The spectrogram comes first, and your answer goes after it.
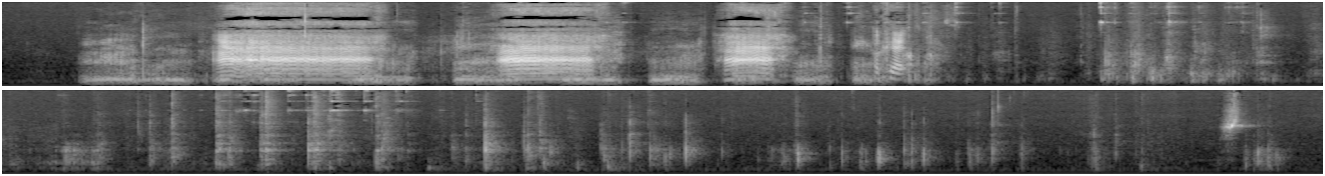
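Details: Gracie, a pet dog, playing with a bottle indoors: several loud, rumbling growls in long bursts over the first six seconds, then quieter scuffling, clicks and a woman's voice talking to her.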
